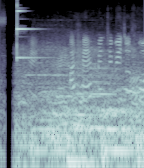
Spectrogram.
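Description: A single bright bell-like ding, an edited transition chime, about a quarter-second in after a brief dropout, ringing briefly. Music with a voice then comes in and carries on.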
